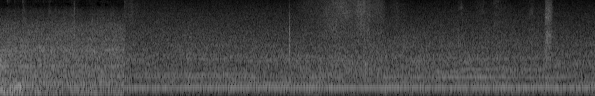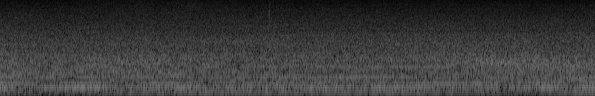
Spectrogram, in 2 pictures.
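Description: Running industrial machinery: broad machine noise for about the first second and a half, then a steady machine hum with several held tones and a couple of faint clicks.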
